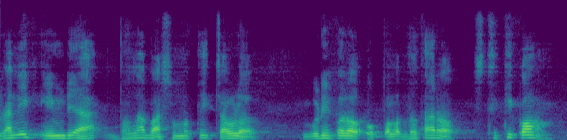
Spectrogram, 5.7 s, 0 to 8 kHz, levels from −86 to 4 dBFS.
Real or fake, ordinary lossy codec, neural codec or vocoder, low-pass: fake; none; codec, 44.1 kHz, 2.6 kbps, DAC; 7.2 kHz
